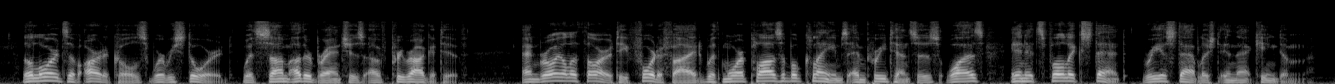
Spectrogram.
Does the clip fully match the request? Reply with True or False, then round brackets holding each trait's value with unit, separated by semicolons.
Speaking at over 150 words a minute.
False (140 wpm)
